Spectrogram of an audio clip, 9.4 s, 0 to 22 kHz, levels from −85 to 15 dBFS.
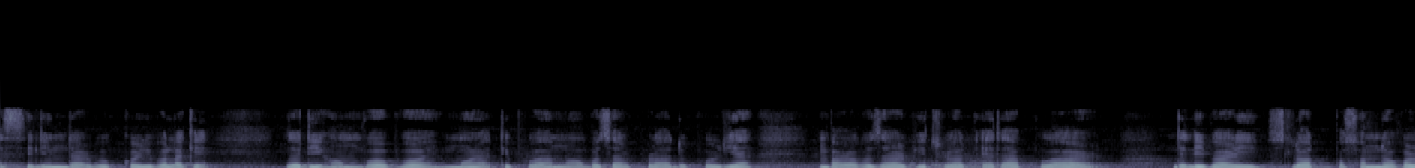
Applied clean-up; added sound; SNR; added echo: none; none; none; none.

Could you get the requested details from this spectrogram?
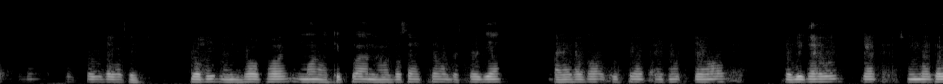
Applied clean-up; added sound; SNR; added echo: neural mask model DeepFilterNet 3.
